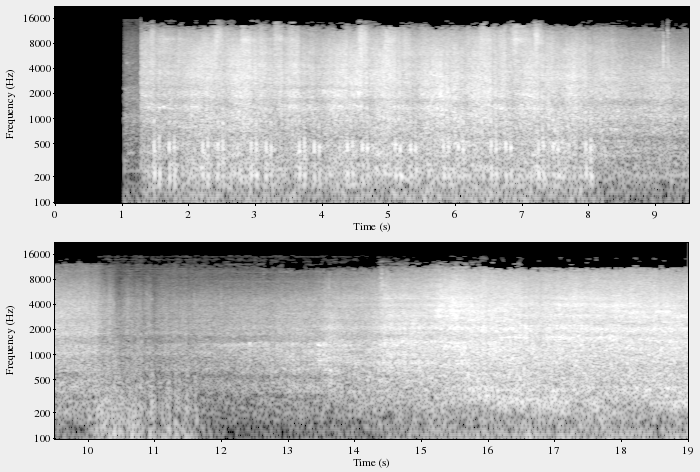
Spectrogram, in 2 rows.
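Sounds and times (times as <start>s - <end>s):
train running noise: 1.0s - 19.0s
train wheels clattering on rails: 1.3s - 8.4s.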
